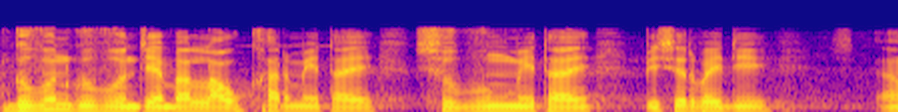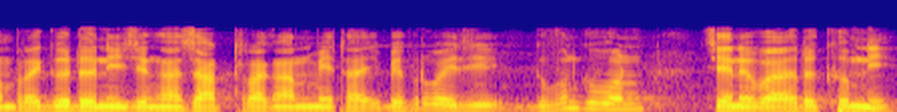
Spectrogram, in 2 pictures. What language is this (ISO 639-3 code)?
brx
